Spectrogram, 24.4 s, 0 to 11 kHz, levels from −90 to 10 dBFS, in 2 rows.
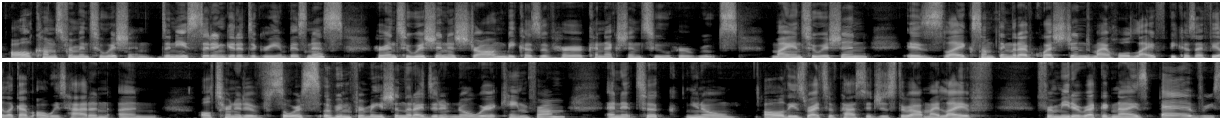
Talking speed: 175 wpm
